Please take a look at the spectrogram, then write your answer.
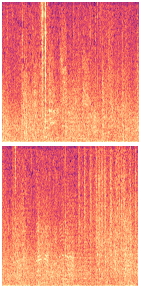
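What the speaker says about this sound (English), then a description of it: "We're still getting hit with quite a bit of artillery fire." Artillery fire in the World War I strategy game The Great War: Western Front, a continuous loud rumbling barrage with dense overlapping blasts and crackling shots filling the whole stretch without pause.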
